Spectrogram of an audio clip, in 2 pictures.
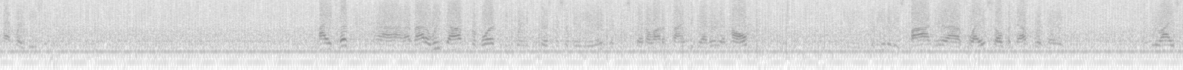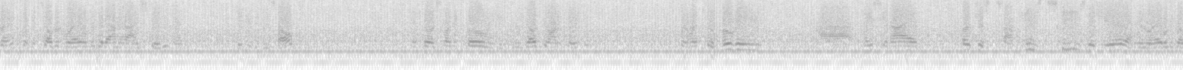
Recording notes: Driving Home from Work. Poor Audio Quality.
